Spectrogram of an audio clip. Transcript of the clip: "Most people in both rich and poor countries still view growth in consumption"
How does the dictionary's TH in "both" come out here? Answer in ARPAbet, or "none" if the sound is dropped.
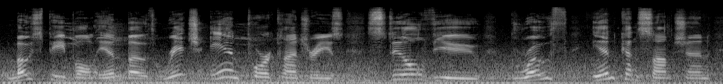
TH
